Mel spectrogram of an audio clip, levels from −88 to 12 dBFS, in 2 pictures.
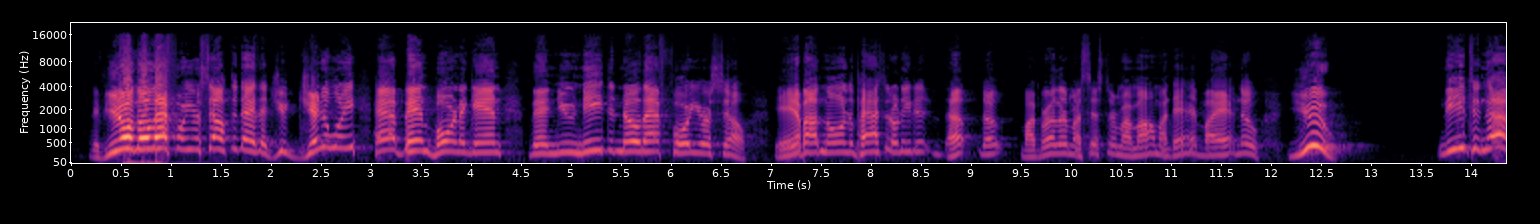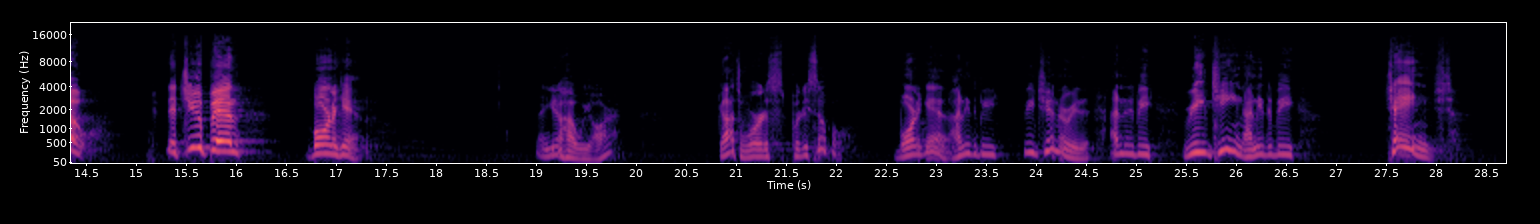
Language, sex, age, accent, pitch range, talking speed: English, male, 50-69, American, 160-260 Hz, 170 wpm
